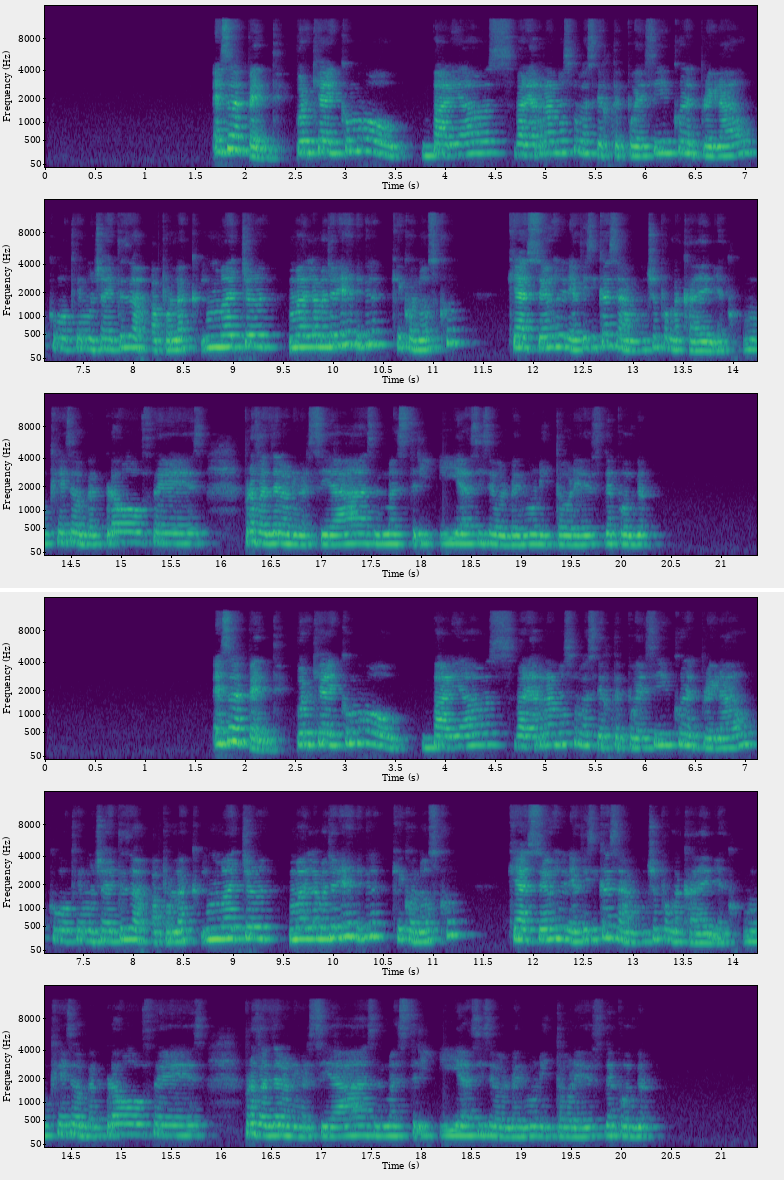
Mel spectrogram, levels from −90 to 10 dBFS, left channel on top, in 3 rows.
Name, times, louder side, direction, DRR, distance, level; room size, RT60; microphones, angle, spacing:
voice 1, 1.7-11.3 11.8-20.2, equal, 35° left, -1 dB, 0.8 m, -24 dB
6.1 x 2.1 x 3.3 m, 0.33 s
head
